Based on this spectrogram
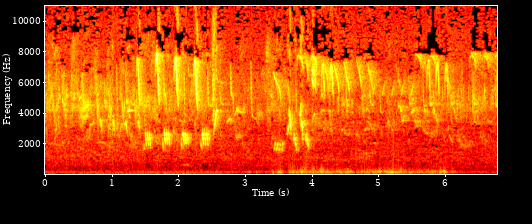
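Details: Common nightingale song recorded in 2020 near Wittlich: rapid clicking and chattering trills with sharp repeated notes in dense bursts, over a low background hum and several overlapping high-pitched singers.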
